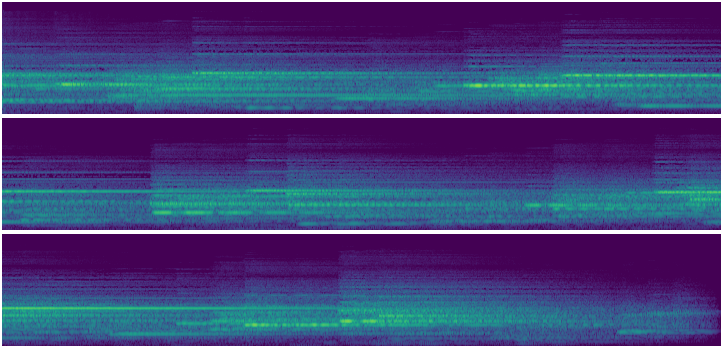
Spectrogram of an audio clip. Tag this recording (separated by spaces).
soundscape sinister cinematic scoring atmosphere ambient contemporary abstract space soundesign theatre dark scape drone pad synth ambience suspance tense synthesizer outtake sweep experiment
